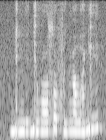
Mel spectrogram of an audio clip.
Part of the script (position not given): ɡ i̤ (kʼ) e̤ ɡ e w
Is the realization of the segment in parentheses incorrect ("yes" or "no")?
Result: yes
